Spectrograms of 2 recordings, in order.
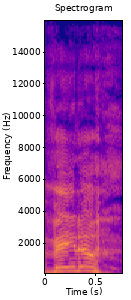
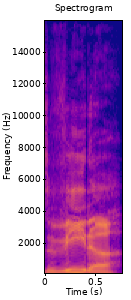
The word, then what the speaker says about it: Vita: Uh, yo, my bad, Vader. I shouted out Vader, my video. They said, "Bobby, I'm a girl and my name is pronounced Vita."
